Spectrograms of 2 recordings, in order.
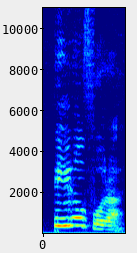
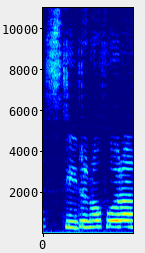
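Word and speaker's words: Ctenophora: सी Coelenterata, T टीनोफोरा, क्योंकि इधर टीनोफोरा बोलते हैं, स्टीटोनोफोरा नहीं बोलते हैं, राइट? सी जो है वो साइलेंट रहता है, तो टी से क्या है, टीनोफोरा.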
